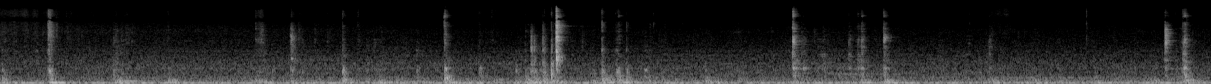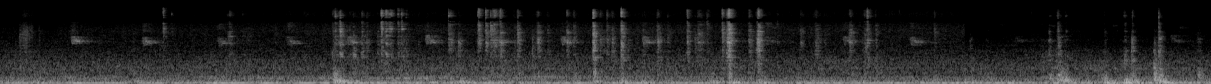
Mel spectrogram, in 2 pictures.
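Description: Handling noise of yellow 12/2 Romex cable and a cable clamp being worked into a metal electrical ceiling box: irregular clicks, scrapes and knocks of metal and plastic, with one loud knock about five and a half seconds in. A steady low hum runs underneath.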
